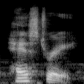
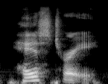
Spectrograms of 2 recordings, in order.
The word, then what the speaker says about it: history: En anglais c'est history. Qui veut dire histoire. Ouais, c'est history. Ok, let O pas prononcer. M'pa dire c'est history. No, c'est history.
